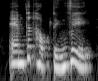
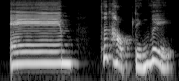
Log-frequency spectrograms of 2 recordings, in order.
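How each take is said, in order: First: It runs as one unbroken phrase. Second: There is a break after the first word. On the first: "한 문장으로" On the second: "주어 수로 나눠서"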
